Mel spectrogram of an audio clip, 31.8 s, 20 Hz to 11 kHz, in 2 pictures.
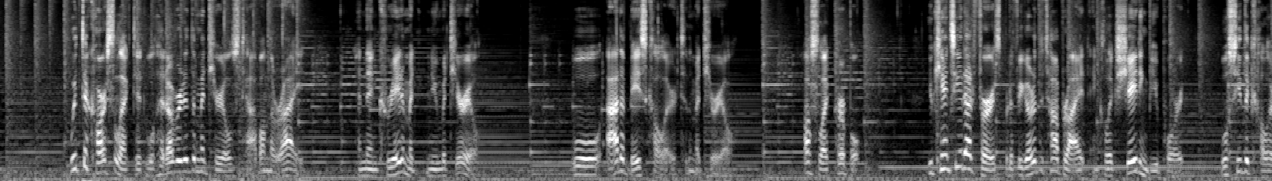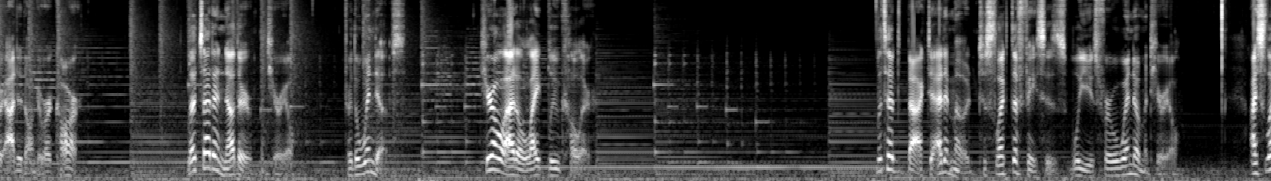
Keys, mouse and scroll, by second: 2.2 click, 5.7 click, 12.6 click, 16.6-20.2 drag, 25.7 click, 26.3-29.3 drag, 30.0 click.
